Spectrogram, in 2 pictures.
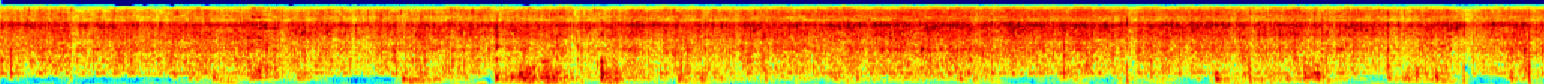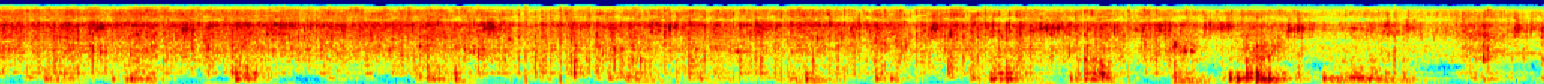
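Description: Split lentils, curry leaves and chopped green chillies sizzling in hot oil in a metal kadai, with a steel slotted spoon stirring and scraping across the pan in repeated strokes.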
